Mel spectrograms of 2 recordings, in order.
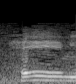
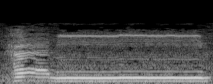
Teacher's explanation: هذه الإمالة في لفظ حميم في سورة غافر · Shown in: first take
